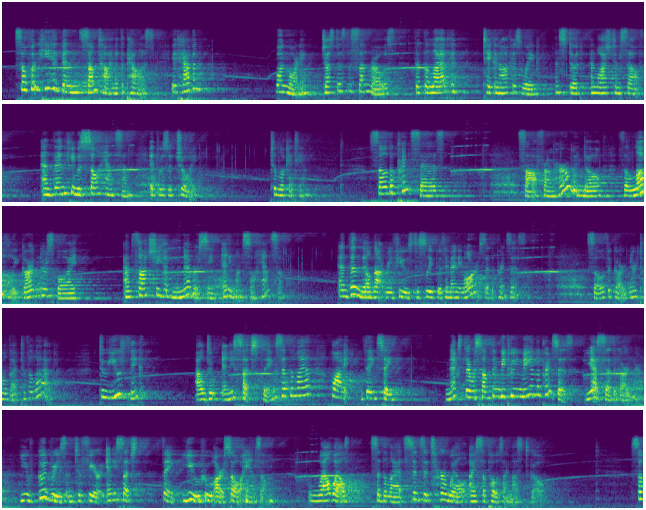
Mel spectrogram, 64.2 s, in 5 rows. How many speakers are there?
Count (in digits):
1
